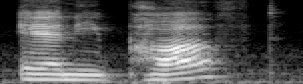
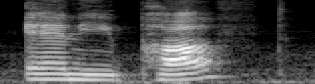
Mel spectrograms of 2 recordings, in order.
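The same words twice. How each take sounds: The two takes are said the same way.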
